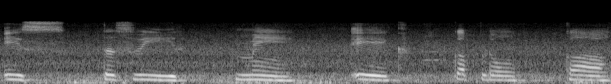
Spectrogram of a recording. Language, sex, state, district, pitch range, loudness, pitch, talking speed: Hindi, female, Haryana, Rohtak, 190-220 Hz, -16 LUFS, 205 Hz, 70 wpm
